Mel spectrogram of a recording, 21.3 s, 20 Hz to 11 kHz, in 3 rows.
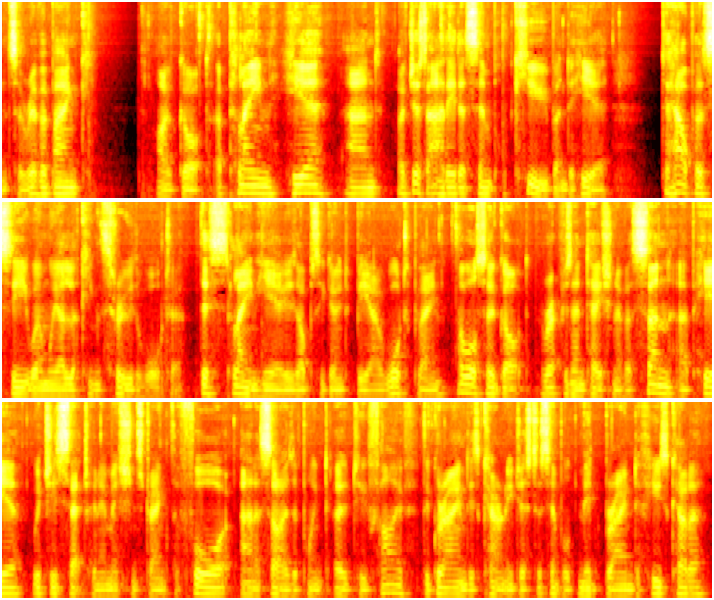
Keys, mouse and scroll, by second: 1.0 middle click, 2.0 right click, 4.4 right click, 5.2 middle click, 9.3 right click, 9.9 middle click, 11.6 right click, 12.4 middle click, 18.3 right click.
